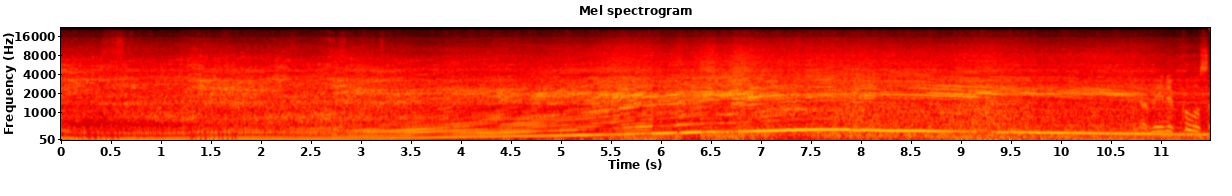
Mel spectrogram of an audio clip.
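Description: A BMW HP4 superbike engine accelerating hard in first gear, its exhaust note rising steadily in pitch to a high wail before easing slightly, loud and close, with wind roar throughout.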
